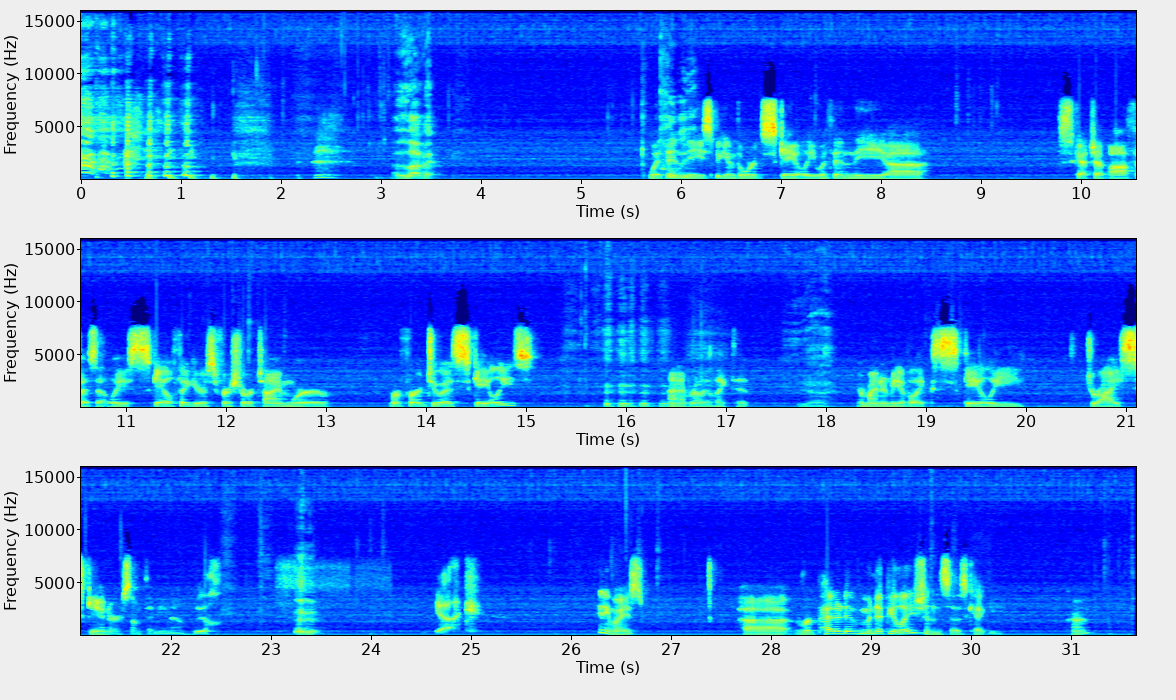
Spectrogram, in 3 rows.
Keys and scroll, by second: 0.7 space, 1.8 s, 2.8 s, 5.8 m, 9.2 s, 11.4-12.7 typing, 15.6 z, 16.7 s, 18.8-19.8 typing, 23.5 s, 25.8 z, 26.3 x, 26.9 b, 29.4-30.4 typing, 31.4 z.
